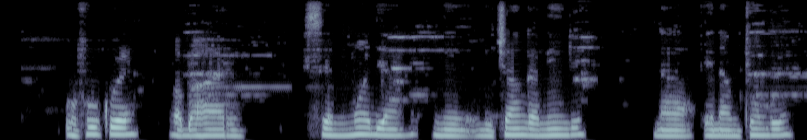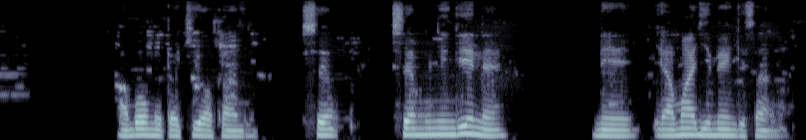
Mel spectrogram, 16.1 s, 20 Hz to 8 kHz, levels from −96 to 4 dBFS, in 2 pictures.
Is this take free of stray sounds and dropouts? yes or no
yes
